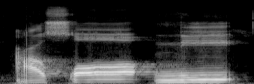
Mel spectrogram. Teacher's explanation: صاد کو خوب موٹا کر کے ادا کرنا ہے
